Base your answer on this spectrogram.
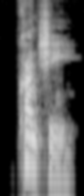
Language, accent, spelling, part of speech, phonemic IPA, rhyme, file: English, Australia, crunchy, adjective / noun, /ˈkɹʌnt͡ʃi/, -ʌntʃi, En-au-crunchy.ogg
- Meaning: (adjective) 1. Likely to crunch, especially with reference to food when it is eaten 2. Having counter-culture sensibilities; nature-loving or hippie; wholesome, health-conscious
